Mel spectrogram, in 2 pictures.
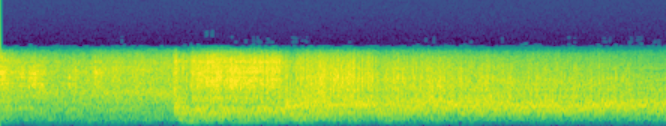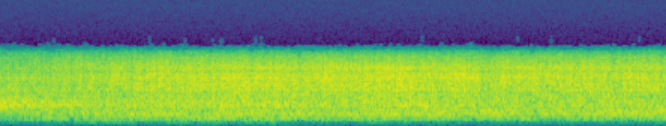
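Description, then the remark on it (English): A single loud detonation, set off with a plunger, bursts in after a second of low rumbling, followed by a long, heavy roar of debris and echo that stays loud to the end, with no voices. “Okay, Lee, the plunger. Here, sir. All ready. All right, then lie down. Quick, get down. Here she goes.”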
